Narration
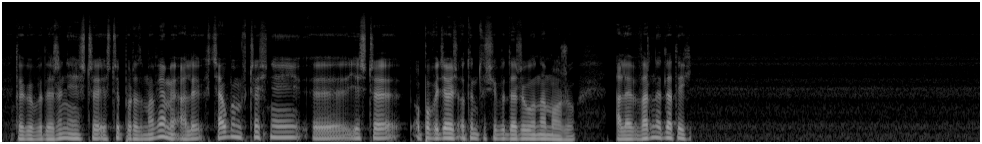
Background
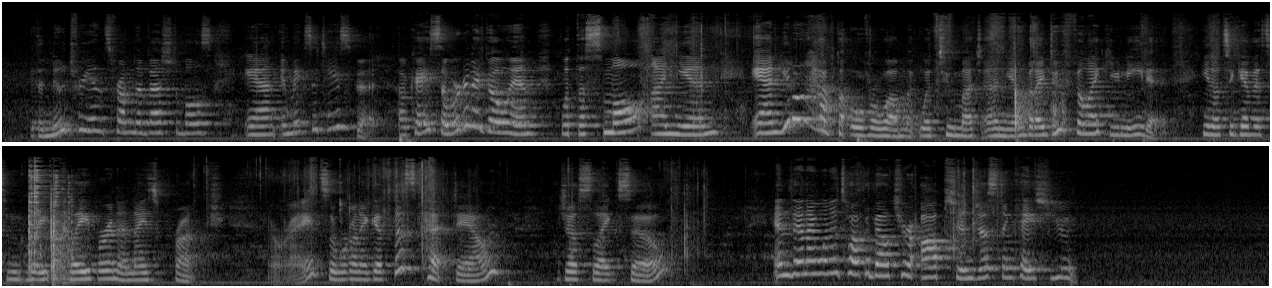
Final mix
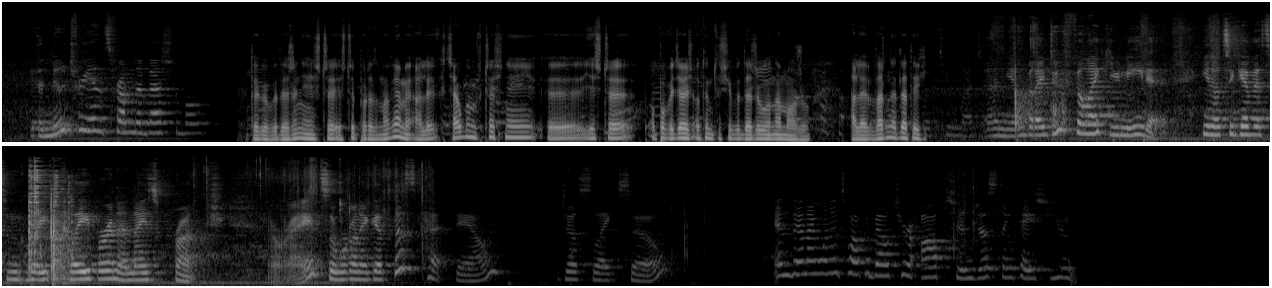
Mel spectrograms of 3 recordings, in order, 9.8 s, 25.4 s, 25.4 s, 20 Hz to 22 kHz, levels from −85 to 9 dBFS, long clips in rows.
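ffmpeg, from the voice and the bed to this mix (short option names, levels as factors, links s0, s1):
-filter_complex "[0:a]adelay=2350,volume=0.708[s0];[1:a]volume=11.9,afade=t=out:st=0.97:d=1:silence=0.0707946,afade=t=in:st=9.72:d=1.15:silence=0.0501187,afade=t=out:st=15.93:d=1.08:silence=0.1[s1];[s0][s1]amix=inputs=2:normalize=0"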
